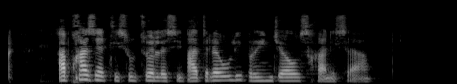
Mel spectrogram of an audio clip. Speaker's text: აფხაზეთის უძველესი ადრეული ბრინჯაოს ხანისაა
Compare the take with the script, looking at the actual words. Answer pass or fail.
pass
